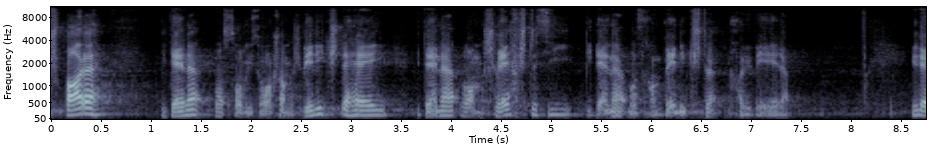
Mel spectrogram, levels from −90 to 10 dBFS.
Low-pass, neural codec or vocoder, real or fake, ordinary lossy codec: none; vocoder, 22.05 kHz, 80 mel bands, HiFi-GAN; fake; none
